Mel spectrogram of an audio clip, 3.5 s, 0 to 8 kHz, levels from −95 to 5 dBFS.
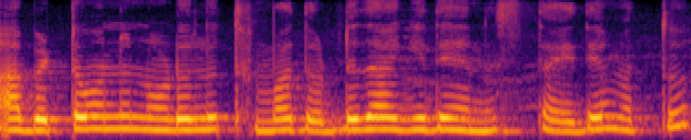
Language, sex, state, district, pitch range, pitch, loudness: Kannada, female, Karnataka, Belgaum, 230-250 Hz, 240 Hz, -16 LUFS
